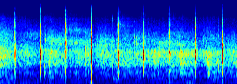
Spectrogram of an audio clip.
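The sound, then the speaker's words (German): Audience applause for the readers at an evening of literary readings: a steady wash of clapping with sharp, bright claps repeating at even intervals, about nine of them. “Applaus nochmal. Eine warme Hand.”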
